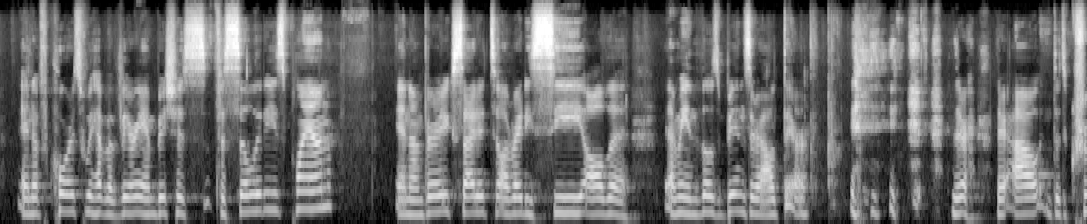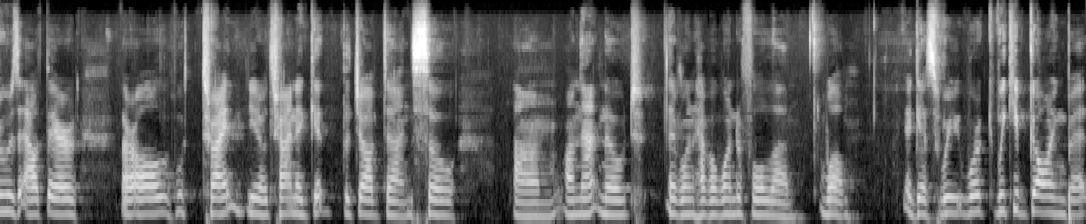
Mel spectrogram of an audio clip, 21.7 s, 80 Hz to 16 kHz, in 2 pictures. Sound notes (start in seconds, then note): 8.4 chuckles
